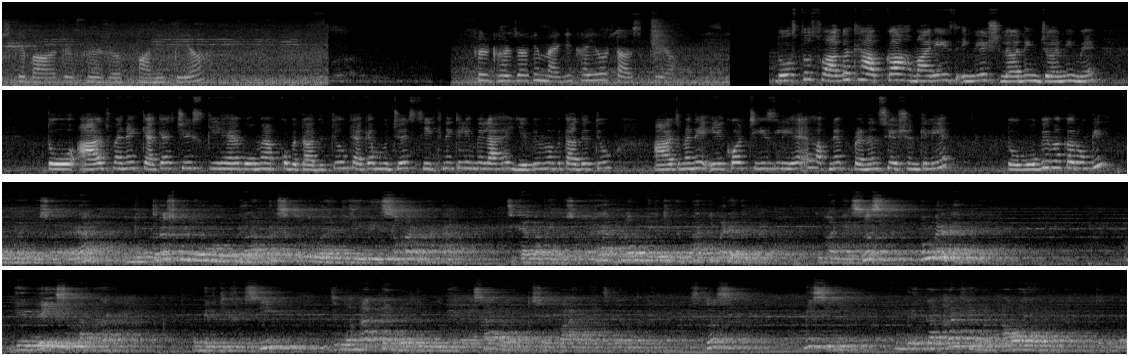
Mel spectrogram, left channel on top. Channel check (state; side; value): different; both; correlation 0.00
